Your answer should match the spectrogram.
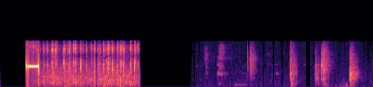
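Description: A telephone line gives one brief, sharp beep. Crackling noise fills the next couple of seconds, then a few faint, scattered clicks follow after a pause.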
